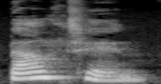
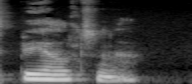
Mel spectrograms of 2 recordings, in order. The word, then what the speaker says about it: Beltane: So we're looking at So starting with the name of this cottage, the word for the month of May is Beltane, or those who don't know how to spell it or pronounce it will call it Beltane, which it is not. It is Beltane.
